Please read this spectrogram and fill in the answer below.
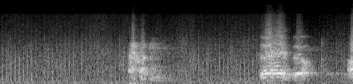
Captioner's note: cough from offscreen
